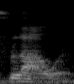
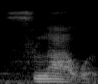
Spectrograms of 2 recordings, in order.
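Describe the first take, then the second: First: "Flower" repeated low, flau-er; English flower. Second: "flower" as flau-er; English flower. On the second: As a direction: model "flower" for the class. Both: Shown as a demonstration. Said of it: "les prononce comme".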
